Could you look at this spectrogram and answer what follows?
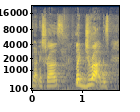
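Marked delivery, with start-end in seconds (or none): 0.0-0.5 secretive, hushed half-whisper. Retelling asking a busboy for straws: imitating own half-whisper. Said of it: "I whispered to him".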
